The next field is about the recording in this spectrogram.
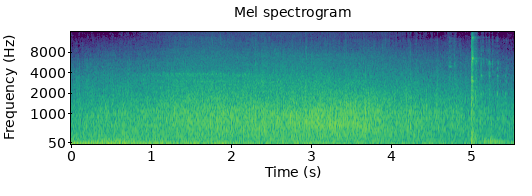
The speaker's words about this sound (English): I'll pull the car around and you go check us in.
